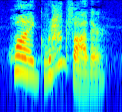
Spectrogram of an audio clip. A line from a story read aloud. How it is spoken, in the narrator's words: she exclaimed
